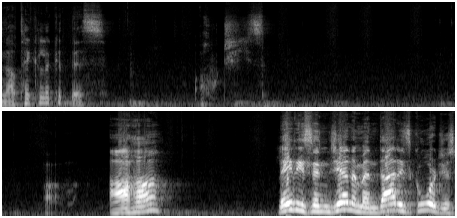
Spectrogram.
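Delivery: thrilled, gushing, loud and high-pitched delight. Showing off the lit-up build at sunset: excited. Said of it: "You can hear in my voice that I'm excited".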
